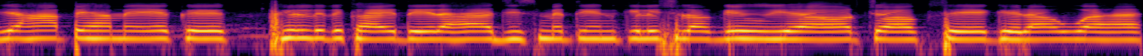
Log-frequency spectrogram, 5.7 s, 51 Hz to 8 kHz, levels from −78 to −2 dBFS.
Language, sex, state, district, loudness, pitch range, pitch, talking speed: Hindi, female, Bihar, Sitamarhi, -12 LUFS, 235-250 Hz, 240 Hz, 210 wpm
